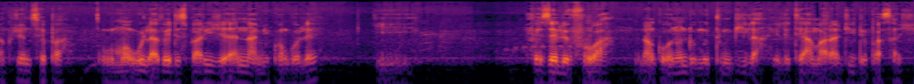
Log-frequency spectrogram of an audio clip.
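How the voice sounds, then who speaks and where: A man with an extremely high pitch speaks with long, frequent pauses. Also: ordinary pitch variation, moderate pace. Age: 60s. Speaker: retired research technician. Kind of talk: personal appeal. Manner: halting.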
